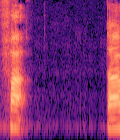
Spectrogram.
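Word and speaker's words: فَأْتُوا: হচ্ছে ফা হামজা জবর ফা তা পেশ তু ফা তা মিলবে ওয়ার সাথে তাও এক আলিফাতু এটা একটু ধাক্কা দিয়ে হামজাটা উচ্চারণ করে বলতে হবে ফাতু আলা আবদিনা ফাতু পরেন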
